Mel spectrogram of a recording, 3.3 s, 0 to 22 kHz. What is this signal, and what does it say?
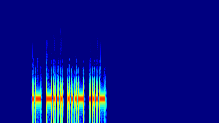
Morse code, heard as a keyed tone, about 44 wpm, 700 Hz. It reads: ABVV
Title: All Cut Numbers - 4-Digit 45wpm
